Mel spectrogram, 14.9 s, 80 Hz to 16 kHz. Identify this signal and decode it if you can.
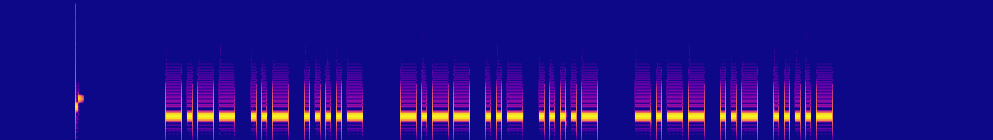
Morse code, heard as a keyed tone, about 15 wpm, 700 Hz. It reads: YU4 YU4 YU4
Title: Callsign Prefixes for Top 25 DXCC - Repeated 3x - 15wpm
